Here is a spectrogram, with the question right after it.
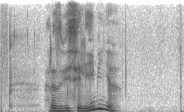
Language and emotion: Russian, positive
